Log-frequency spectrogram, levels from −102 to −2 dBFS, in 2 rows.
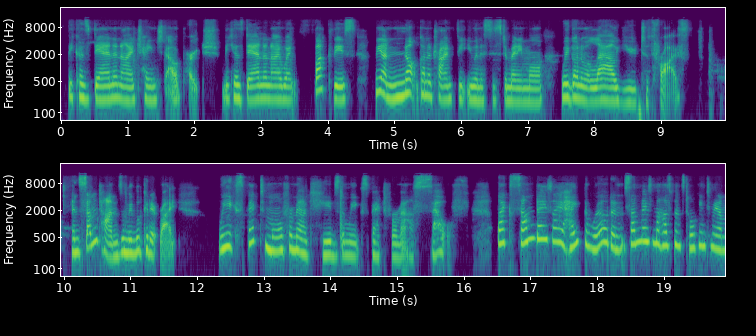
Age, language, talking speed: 10-29, English, 210 wpm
